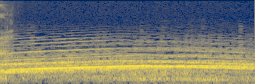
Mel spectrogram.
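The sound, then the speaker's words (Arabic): A loud civil defense air raid siren wails steadily in southern Israel, warning of incoming rockets, its tone slowly rising as it drones on without pause, heard alone with no voices. “في اليوم نفسه وفي مكان آخر بجنوب إسرائيل دوت صفارات الإنذار”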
